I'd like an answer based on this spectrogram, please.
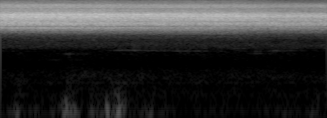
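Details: Asian honey bees (Apis cerana) in Korea give a steady, loud hiss together as a collective alarm against attacking hornets, a defense absent in Western honey bees.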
